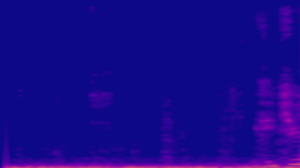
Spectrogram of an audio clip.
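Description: A small dog's paws scrabbling on a quilted fabric dog car seat as it climbs in: a run of short scratchy rustles over a low steady rumble, with a voice starting near the end.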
